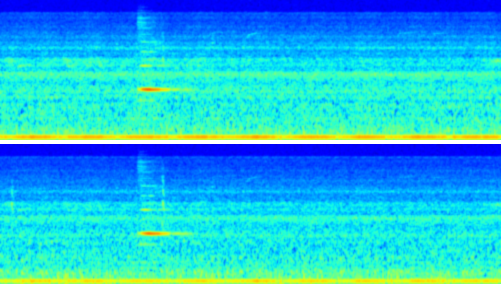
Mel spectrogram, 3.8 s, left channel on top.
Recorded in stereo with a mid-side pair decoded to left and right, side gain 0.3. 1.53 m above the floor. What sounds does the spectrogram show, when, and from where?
1.0 s a flute: 60° left, 2 m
